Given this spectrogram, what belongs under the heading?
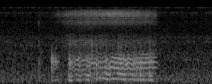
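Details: A Siamese cat sleeping in the dark around 10 pm gives one loud, rattling, throaty snore of about a second, like an older man's, in a quiet room.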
